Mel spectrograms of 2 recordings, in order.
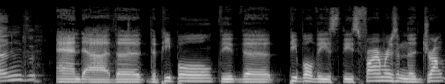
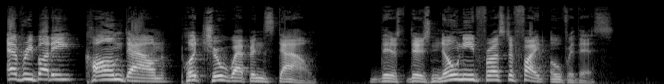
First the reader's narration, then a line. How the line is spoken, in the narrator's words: he yells with a booming voice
